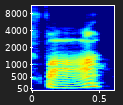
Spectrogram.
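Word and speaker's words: 法: that's the character it's in modern mandarin pronounced pha and you might notice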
